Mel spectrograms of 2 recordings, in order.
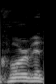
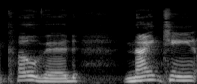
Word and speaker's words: COVID: I was saying Corvid like it was a crow, but it's actually COVID-19, also known as coronavirus.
